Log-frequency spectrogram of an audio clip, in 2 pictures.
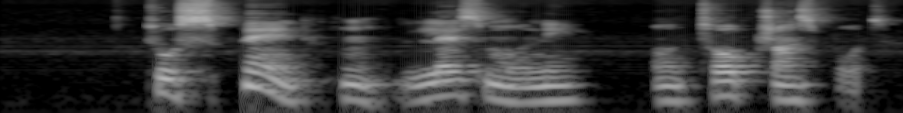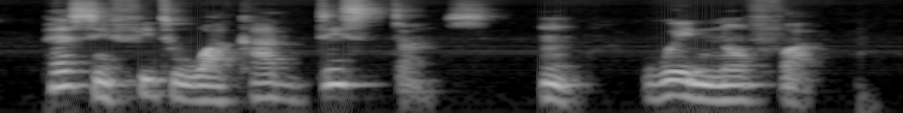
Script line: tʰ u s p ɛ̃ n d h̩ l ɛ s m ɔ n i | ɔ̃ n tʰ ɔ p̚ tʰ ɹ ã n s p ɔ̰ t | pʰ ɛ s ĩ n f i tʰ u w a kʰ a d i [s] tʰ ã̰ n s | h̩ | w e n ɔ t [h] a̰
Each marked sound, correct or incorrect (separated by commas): correct, incorrect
